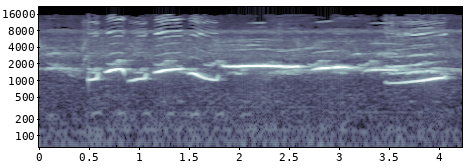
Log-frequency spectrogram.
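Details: Mature wild-caught female Black-throated laughingthrush calling to prompt male song: flowing clear whistles, rising and falling slurs joined by a long level note, ending in a low sliding whistle.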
